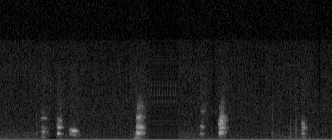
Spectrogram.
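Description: Near silence: room tone with a few faint, very short chirp-like sounds scattered through it.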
